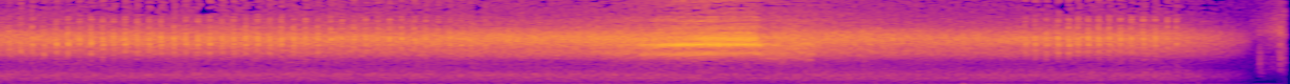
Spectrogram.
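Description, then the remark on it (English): A dense chorus of periodical cicadas during their hatch-out in Alabama in the morning fills the air with a steady, high-pitched droning buzz that swells briefly midway, then cuts off abruptly at the end. No voices are heard. “Listen, it's the hatch out of the periodic cicadas.”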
